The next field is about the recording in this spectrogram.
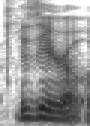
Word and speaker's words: Xero: Wave spelled W-A-V-E apps. And then Xero is actually X-E-R-O. Sorry. I think it's pronounced Xero. That's what I call it, y'all. Zero.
